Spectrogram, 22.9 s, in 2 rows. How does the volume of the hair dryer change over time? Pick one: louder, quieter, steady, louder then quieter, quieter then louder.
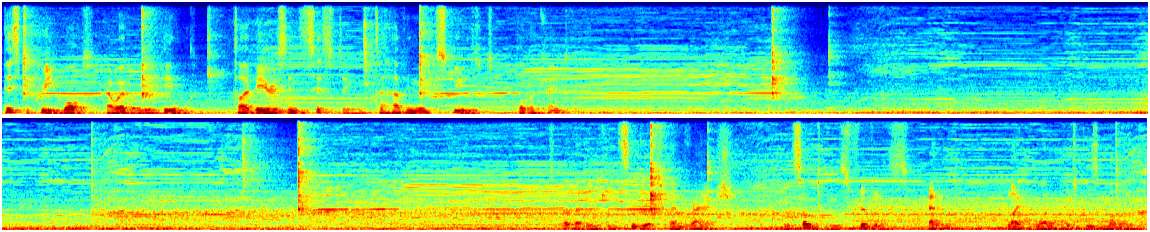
steady.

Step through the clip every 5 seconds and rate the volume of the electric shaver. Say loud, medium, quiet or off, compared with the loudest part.
medium, medium, loud, loud, loud.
